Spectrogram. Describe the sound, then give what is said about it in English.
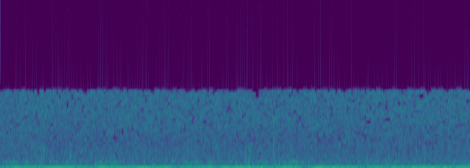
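A car being driven on a cold gray afternoon, heard as a steady low engine drone and road hum that holds at an even level throughout with no voices over it. “on a cold gray afternoon, Mary's devoted friend, Dr. John Benson, is driving her home after a daily visit to Max in the county hospital”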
